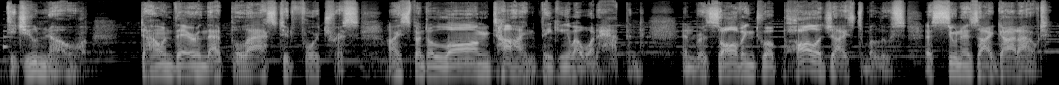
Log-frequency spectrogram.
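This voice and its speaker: A gravelly, bitter middle-aged traitor. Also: male voice, deep voice, animated, normal speed, soft background music, exaggerated voice. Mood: accusing, furious. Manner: accusing, resentful, rising to shouts. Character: bitter vengeful middle-aged man, betrayer. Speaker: villain in a game cutscene. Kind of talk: dubbed game voice acting.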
